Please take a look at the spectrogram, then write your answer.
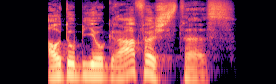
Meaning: strong/mixed nominative/accusative neuter singular superlative degree of autobiografisch
- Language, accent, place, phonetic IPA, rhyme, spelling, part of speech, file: German, Germany, Berlin, [ˌaʊ̯tobioˈɡʁaːfɪʃstəs], -aːfɪʃstəs, autobiografischstes, adjective, De-autobiografischstes.ogg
